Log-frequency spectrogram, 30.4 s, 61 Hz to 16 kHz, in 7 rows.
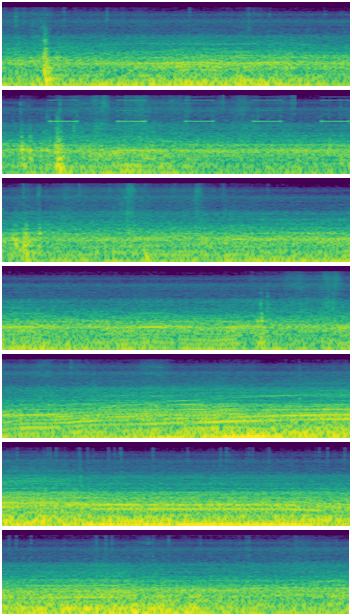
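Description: Car engine and road noise heard from inside the cabin as the car drives. About five seconds in come five short, evenly spaced high beeps. From about 17 s the engine revs up as the car climbs a ramp, and it runs loudest near the end.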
